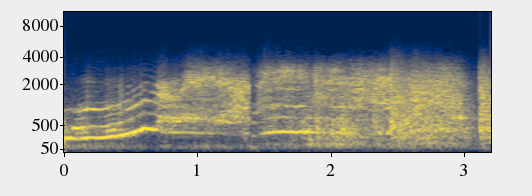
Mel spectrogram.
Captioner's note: table thudding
